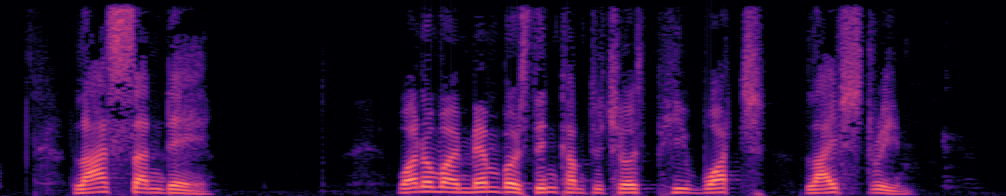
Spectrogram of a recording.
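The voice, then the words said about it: Non-native English accent. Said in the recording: “I speak English with accent.”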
